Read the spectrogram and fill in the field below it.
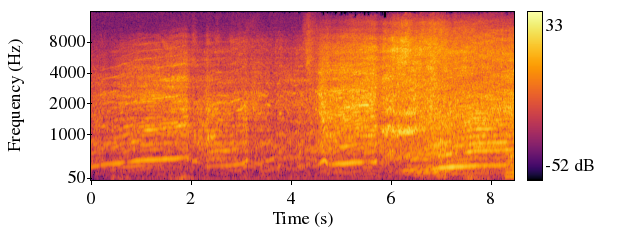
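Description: A drift car engine revs hard with rising and falling pitch during a handbrake slide at a French drifting competition, while tires squeal and skid loudly, the screech building toward the end.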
